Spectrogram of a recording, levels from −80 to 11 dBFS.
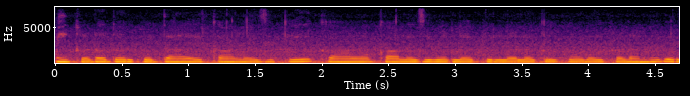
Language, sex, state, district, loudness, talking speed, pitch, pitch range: Telugu, female, Andhra Pradesh, Chittoor, -13 LUFS, 115 wpm, 250 Hz, 245-255 Hz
